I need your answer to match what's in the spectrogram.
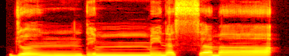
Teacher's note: کلمت السماء میں حرف سین پہ تشدید ہے تو ہم 2 حرف کے برابر سین کو پڑھیں گے، کیونکہ تشدید کی اصلیت 2 حرف ہے. · ہم یہ تنوین کو میم میں ملا کے غنہ اور تشدید کے ساتھ یہ حکم کو ادا کریں گے · اس مد میں ہم اپنی آواز 4 مد کے برابر لمبی کریں گے. آخر میں حمزہ کے نیچے زیر ہے تو ہمیں زیر کو ظاہر کرنا ہے. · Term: ادغام, مد واجب متصل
